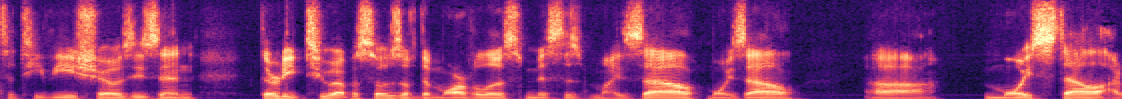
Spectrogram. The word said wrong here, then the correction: Maisel: I thought it was Maisel, but what do I know? – Sure, that makes more sense the way it's spelled.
